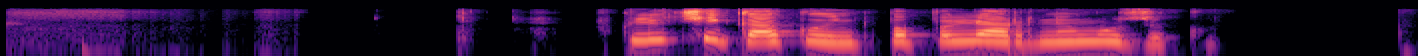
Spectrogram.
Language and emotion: Russian, neutral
